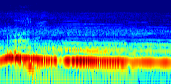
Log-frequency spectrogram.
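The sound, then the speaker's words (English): A person's voice imitates a werewolf howl: one sustained, wavering note that rises briefly at the start and then holds steady, loud, with no other sounds around it. “that's my howl.”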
